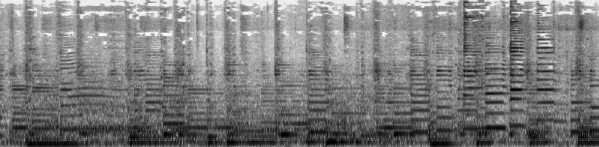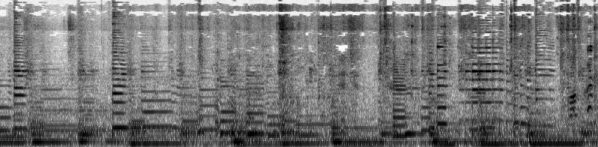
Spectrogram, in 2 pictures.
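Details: Strummed acoustic guitar music plays throughout, with steady plucked notes and a low bass line; no animal sounds are heard.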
